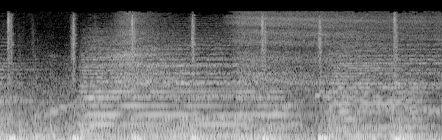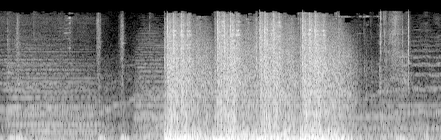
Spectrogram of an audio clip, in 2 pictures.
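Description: A burst of dense rapid rifle gunfire in RoboCop: Rogue City erupts loudly for about two seconds over a steady background of game music and ambience.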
